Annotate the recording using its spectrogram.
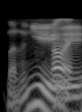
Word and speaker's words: Molyneux: Molyneux. – Yeah, no, I know. It's a thing. It's so many vowels. And an X. And none of them get pronounced.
